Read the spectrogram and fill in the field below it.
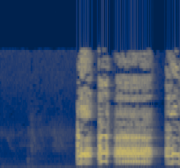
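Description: A rooster crows loudly nearby.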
